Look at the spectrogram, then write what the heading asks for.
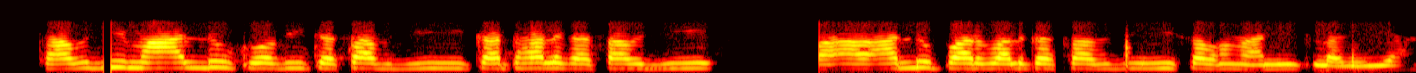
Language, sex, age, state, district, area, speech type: Maithili, female, 18-30, Bihar, Madhubani, rural, conversation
